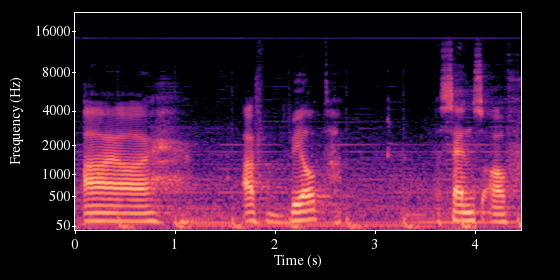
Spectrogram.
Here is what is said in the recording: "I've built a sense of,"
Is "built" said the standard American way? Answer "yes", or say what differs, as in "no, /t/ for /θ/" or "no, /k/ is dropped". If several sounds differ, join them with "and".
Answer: yes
